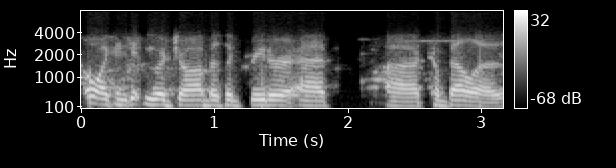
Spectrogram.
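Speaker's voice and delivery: plain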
